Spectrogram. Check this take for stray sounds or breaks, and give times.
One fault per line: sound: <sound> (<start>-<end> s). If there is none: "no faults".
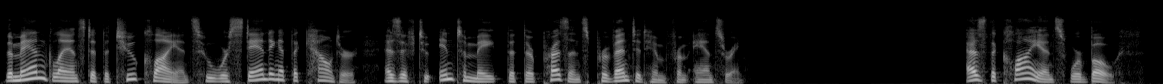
no faults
